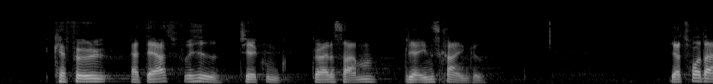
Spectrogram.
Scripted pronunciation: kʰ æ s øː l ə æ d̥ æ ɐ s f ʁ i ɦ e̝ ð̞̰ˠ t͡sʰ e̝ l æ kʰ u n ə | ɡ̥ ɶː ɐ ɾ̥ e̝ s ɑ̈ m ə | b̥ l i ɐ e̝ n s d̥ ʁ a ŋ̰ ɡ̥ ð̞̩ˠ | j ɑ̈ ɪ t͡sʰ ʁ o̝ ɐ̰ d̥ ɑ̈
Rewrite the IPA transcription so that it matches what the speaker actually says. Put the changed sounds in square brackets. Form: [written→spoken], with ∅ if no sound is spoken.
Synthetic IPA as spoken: kʰ æ [s→f] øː l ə æ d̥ æ ɐ s f ʁ i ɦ e̝ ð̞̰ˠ t͡sʰ e̝ l æ kʰ u n ə | ɡ̥ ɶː ɐ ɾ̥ e̝ s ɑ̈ m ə | b̥ l i ɐ e̝ n s [d̥→ɡ̥] ʁ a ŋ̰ ɡ̥ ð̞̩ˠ | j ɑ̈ ɪ t͡sʰ ʁ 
